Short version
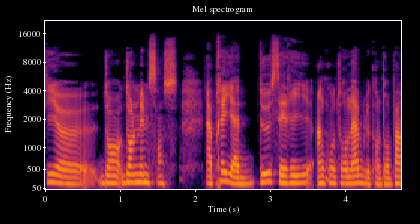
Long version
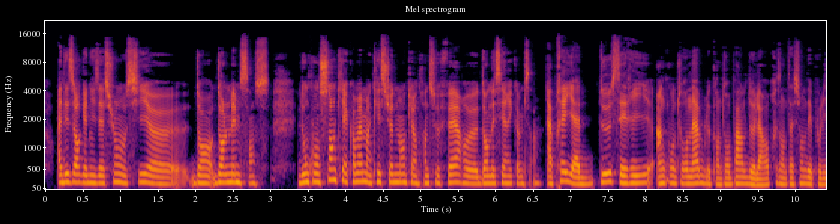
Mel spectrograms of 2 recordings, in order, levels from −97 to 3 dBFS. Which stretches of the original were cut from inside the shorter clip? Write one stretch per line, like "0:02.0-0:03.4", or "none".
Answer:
0:03.3-0:06.6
